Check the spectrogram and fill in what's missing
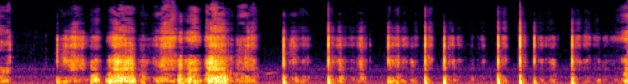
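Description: A small brown cardboard box, held at an angle, is traced and scratched across its printed side with an index fingernail. For the first three seconds there is a dense, rasping scratch, followed by a run of short, dry, sharp ticks and scrapes with quick decays and quiet gaps between them.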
